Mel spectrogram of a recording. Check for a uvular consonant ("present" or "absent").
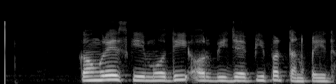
present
